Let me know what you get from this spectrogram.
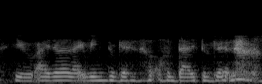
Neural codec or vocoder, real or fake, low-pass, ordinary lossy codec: none; real; 7.2 kHz; AAC, 16 kbps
